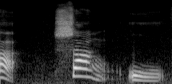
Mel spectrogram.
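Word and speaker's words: 上午: ช่วง บ่าย คำ ถัด ไป ค่ะ อ่าน ว่า ช่าง อู่ ช่าง อู่ ช่าง อู่ จะ แปล ว่า ช่วง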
